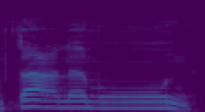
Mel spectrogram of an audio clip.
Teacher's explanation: تع میں آواز جا جائے گی. لمون میں واو مدہ ہے، مون میں واو ایک الف مقدار میں کھینچیں گے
